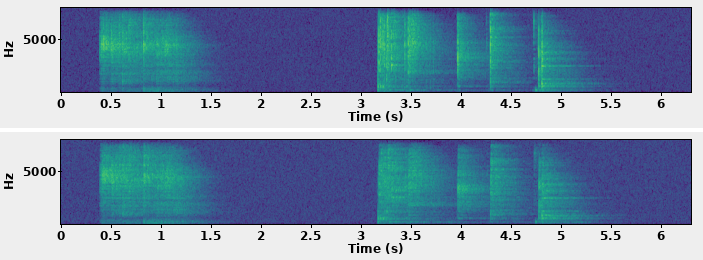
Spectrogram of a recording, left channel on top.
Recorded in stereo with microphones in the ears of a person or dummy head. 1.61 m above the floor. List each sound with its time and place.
0.4 s a crack: 35° left (ahead or behind), 1.6 m
3.2 s crushing: 70° left (ahead or behind), 0.5 m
